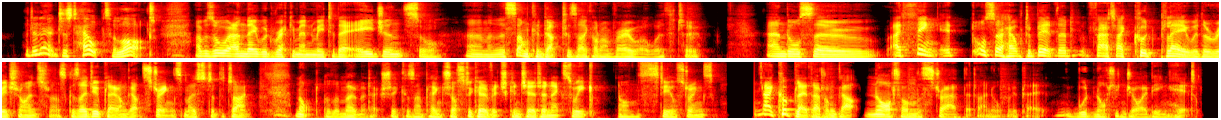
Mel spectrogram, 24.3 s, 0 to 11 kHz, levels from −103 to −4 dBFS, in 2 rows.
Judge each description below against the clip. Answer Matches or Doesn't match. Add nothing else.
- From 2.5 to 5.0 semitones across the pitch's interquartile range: Doesn't match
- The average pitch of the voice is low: Matches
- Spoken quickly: Matches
